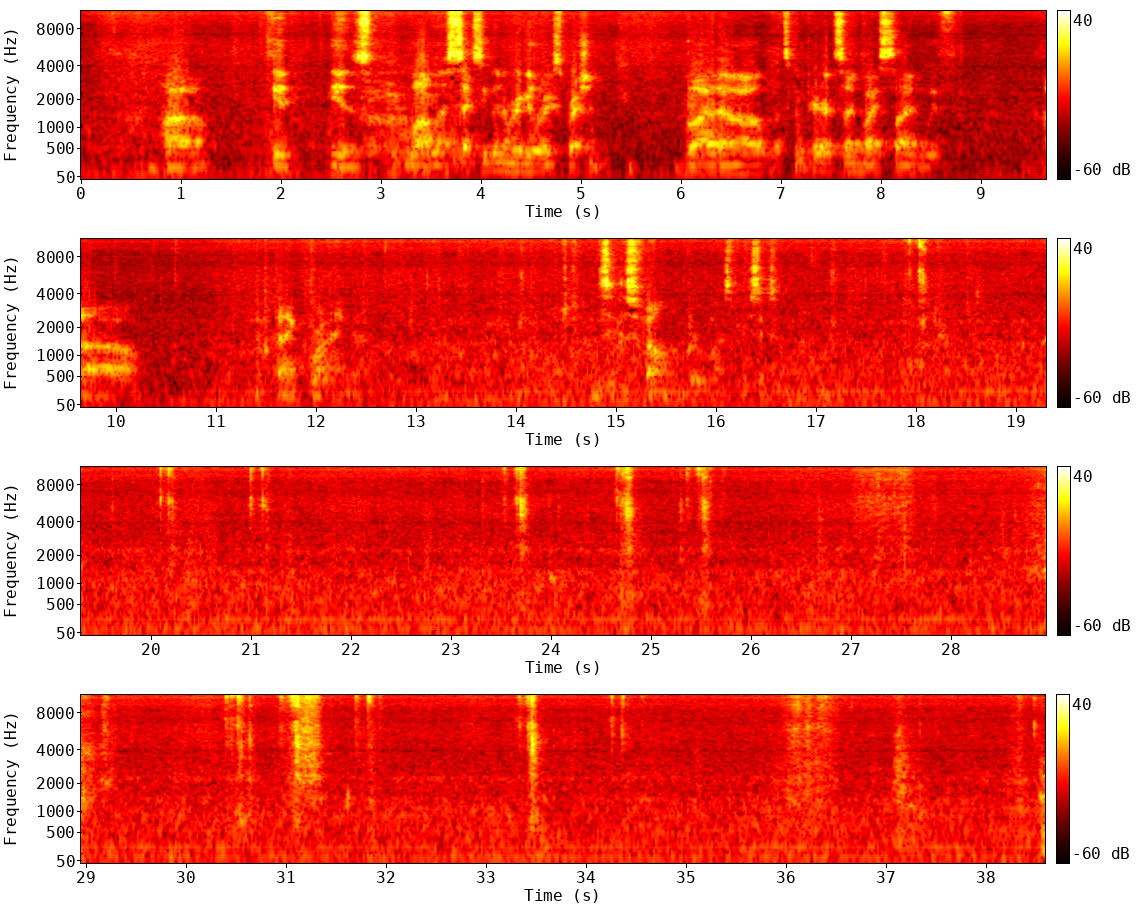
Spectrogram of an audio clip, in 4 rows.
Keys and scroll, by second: 4.2 super+Tab, 5.9 ctrl+shift+Tab, 7.2 super+t, 8.4 super+Tab, 10.2 super+Tab, 11.4 super+Tab, 14.4 super+Tab, 14.9 super+Tab, 16.2 ctrl+shift+Tab.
